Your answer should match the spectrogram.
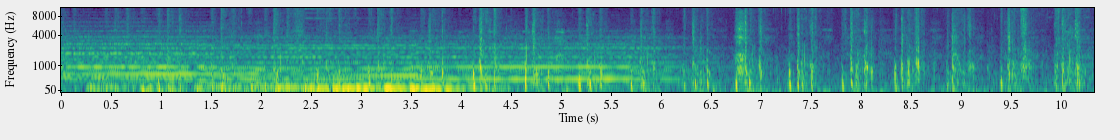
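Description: Horse hooves clip-clop as a rider travels a deserted, winding path under a hot midday sun. The hoofbeats are loud, irregular and quick, and they stand out most sharply in the second half against a steady background.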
